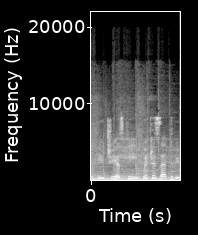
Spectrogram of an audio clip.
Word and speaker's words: Kihciy Askiy: heated indoor gathering space to make Kihciy Askiy, pronounced Kihciy Askiy, which is set to be built on former location of Fox Farms this fall, usable year-long.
